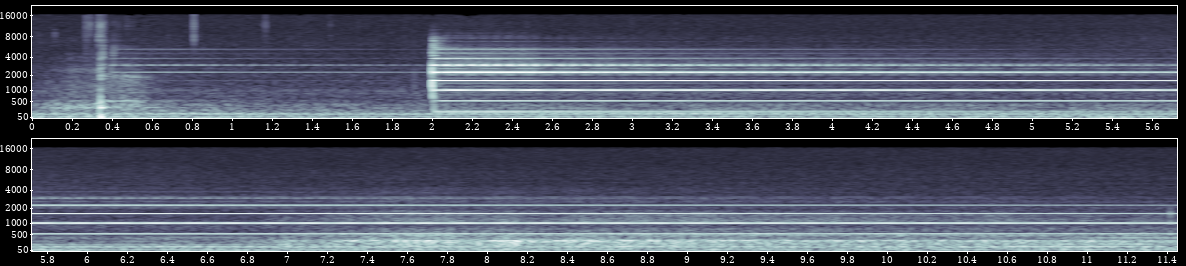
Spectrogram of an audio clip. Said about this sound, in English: So we'll begin the meditation with a bell, and we will end with a bell.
